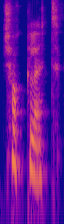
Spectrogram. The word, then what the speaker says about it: chocolate: The adjectives have the weak ut form. So think about chocolate. It's one of my key words and also one of the most mispronounced words. It's on another list in the speaking planner. So many people say chocolate, chocolate, but it's chocolate, chocolate.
